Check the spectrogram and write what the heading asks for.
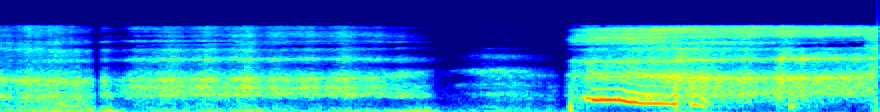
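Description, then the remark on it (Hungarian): A voice imitates a man's heavy, raspy breathing heard in a film, with long drawn inhales and exhales and a brief pause in the middle, loud and alone without any talk. “És így, és így próbálok így hátra nézni, hogy, hogy mi a fene zajlik itt, és korrekt, e, így lélegzett a csávó”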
